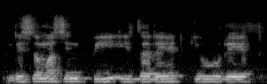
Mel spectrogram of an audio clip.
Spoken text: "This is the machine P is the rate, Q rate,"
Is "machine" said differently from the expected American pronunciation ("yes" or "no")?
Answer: yes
